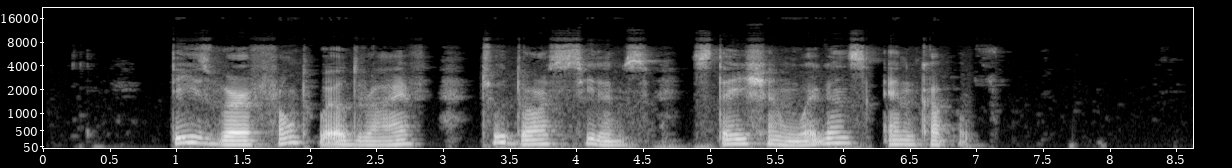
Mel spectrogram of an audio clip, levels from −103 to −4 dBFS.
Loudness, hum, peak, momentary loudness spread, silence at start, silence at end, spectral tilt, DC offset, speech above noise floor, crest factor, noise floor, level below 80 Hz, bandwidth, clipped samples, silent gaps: -22 LUFS; none; -2 dBFS; 14 LU; 0.95 s; 1.65 s; -6 dB/octave; under 0.1%; 59 dB; 22 dB; -81 dBFS; -52 dBFS; 9 kHz; under 0.1%; none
